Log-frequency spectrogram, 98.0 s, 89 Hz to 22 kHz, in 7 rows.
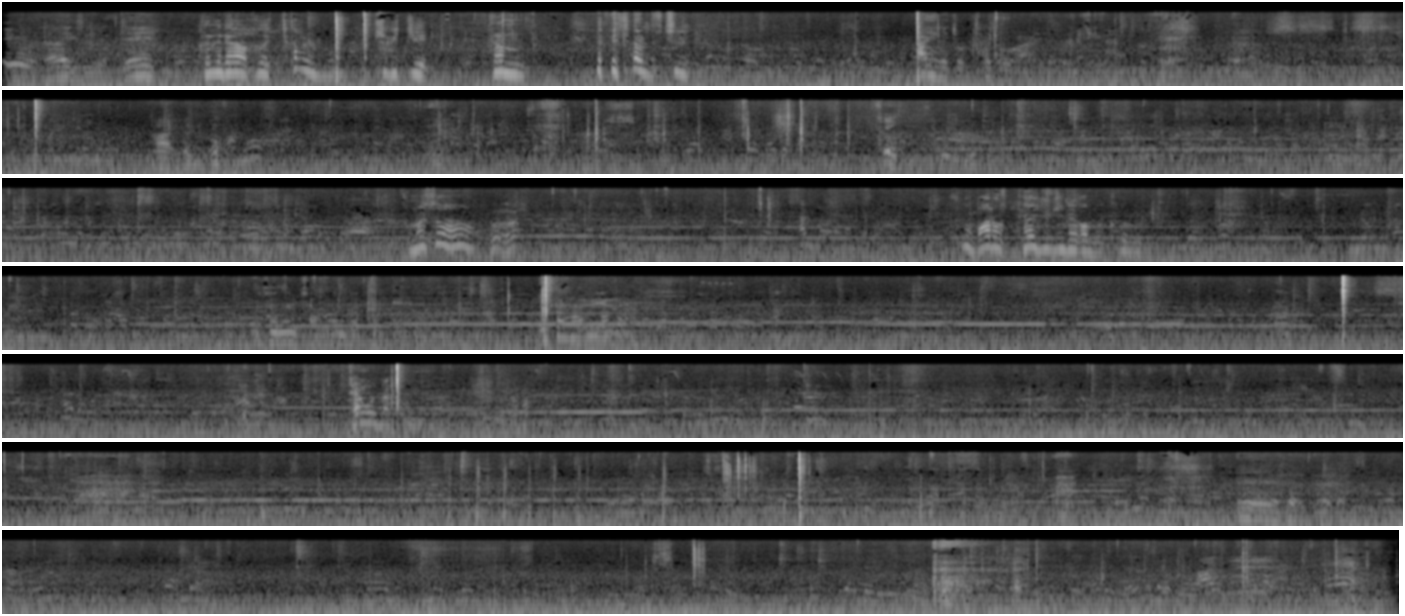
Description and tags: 0090 Janggi game
People playing the game janggi. Sounds of the counters. Music in the background
20120118
counter, field-recording, game, korea, korean, music, seoul, voice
